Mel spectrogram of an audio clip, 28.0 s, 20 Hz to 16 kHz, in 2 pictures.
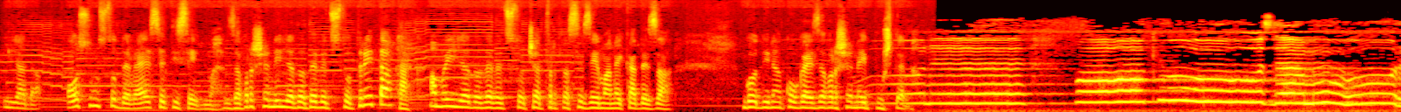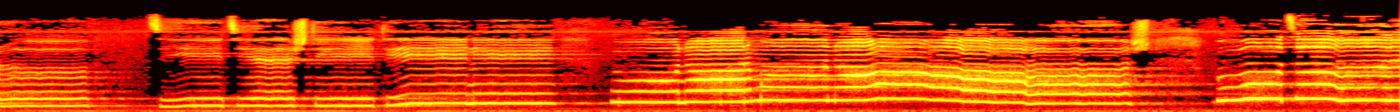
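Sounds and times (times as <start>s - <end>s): person singing chant-like melody: 0.0s - 6.4s
breaths between phrases: 6.8s - 7.5s.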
